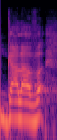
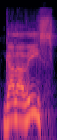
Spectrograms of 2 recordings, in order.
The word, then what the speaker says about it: Galavis: Rodney Galav. I always say his last name wrong. Galavis, all the way from Arizona.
